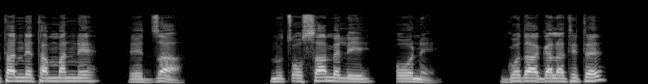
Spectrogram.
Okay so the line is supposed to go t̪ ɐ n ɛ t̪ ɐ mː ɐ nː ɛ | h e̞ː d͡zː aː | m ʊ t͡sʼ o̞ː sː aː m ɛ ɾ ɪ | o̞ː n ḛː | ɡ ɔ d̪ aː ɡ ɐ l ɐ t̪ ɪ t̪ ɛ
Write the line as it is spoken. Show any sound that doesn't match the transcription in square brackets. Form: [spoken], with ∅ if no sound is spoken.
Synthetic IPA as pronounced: t̪ ɐ [nː] ɛ t̪ ɐ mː ɐ nː ɛ | h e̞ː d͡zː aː | [n] ʊ t͡sʼ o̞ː sː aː m ɛ [l] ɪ | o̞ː n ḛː | ɡ ɔ d̪ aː ɡ ɐ l ɐ t̪ ɪ t̪ ɛ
